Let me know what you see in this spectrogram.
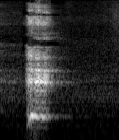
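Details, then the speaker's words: Girl with painful hiccups, which she says are much like her tics: a single short, sharp voiced gulp cut off abruptly in a quiet room. "guys I have hiccups it's not much different [ __ ] all from having tics and it's the kind that hurt and I was sort of throat today"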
